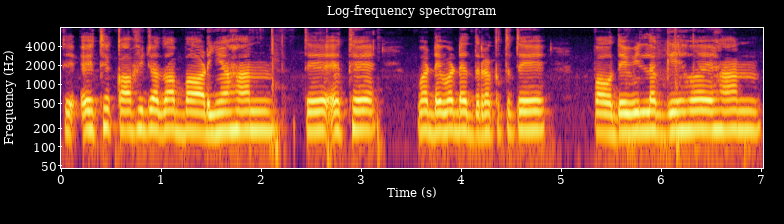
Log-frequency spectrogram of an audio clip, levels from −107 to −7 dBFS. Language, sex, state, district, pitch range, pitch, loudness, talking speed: Punjabi, male, Punjab, Kapurthala, 180-185 Hz, 185 Hz, -14 LUFS, 145 wpm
